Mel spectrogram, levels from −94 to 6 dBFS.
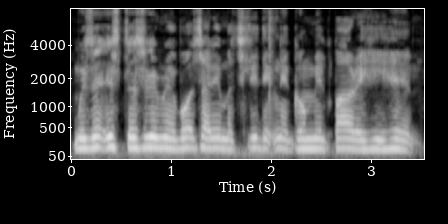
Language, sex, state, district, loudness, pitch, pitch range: Hindi, male, Arunachal Pradesh, Lower Dibang Valley, -15 LUFS, 150 Hz, 145-155 Hz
